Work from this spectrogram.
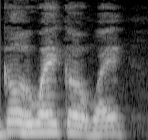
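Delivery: mock full scream, high-pitched. Retelling how a woman screamed when they knocked on her door, retelling a scream. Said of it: "she's screaming".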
